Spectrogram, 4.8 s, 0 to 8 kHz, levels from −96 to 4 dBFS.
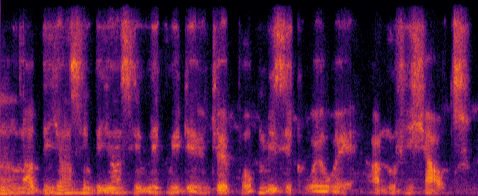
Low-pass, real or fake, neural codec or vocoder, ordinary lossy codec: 7.2 kHz; fake; vocoder, 22.05 kHz, 80 mel bands, HiFi-GAN; Opus, 32 kbps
